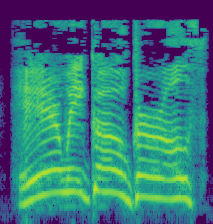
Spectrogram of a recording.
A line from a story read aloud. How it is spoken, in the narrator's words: Red Tooth shouted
